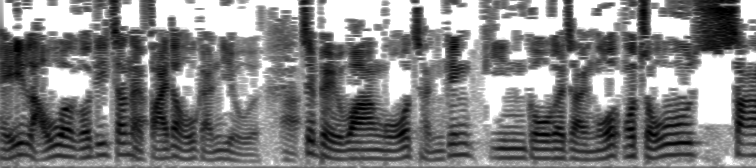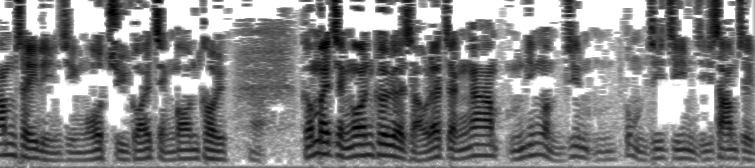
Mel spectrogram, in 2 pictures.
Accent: Shenzhen, Guangdong, China; 因為我哋深圳講，我哋廣東人所謂南蠻啊嘛

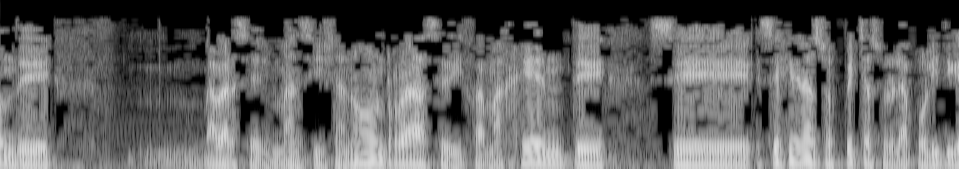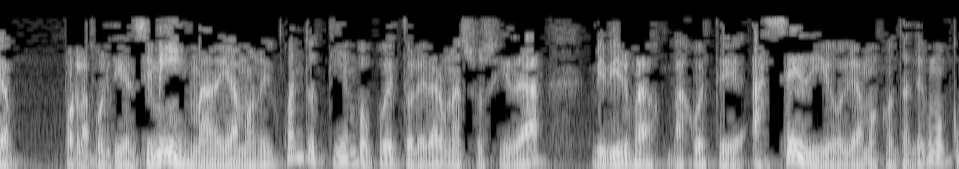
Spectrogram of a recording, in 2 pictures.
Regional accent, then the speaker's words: Argentina; ¿Usted es argentino? Sí. Acá figura como español. Le digo, no soy español, no.

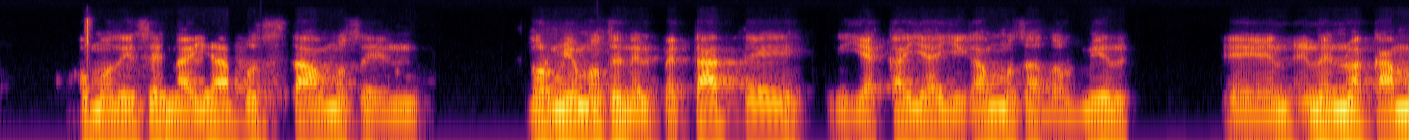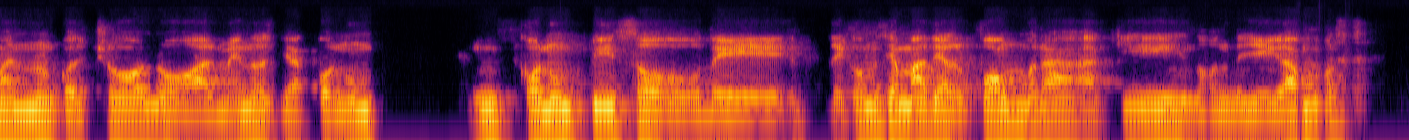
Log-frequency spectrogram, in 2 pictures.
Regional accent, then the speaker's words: Oaxaca, Mexico; first language Zapotec; Spanish is a second language; moved away as an adult; now in United States; soy del estado de Oaxaca y tengo ya como 30 y tantos años de vida acá en Estados Unidos. Soy oaxaqueño, hablo zapoteco, un poquito de inglés y un poquito de español.

